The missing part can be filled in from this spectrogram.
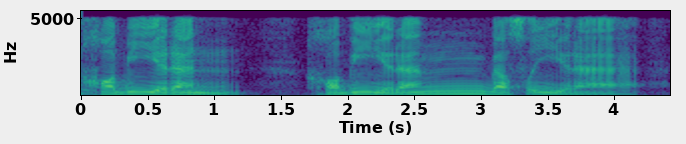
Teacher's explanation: الياء إذا كانت ساكنة مادية كانت أو لينية لا فرق، فإنها تسبب في الراء الترقيق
